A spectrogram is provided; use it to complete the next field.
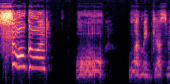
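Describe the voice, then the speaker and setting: A woman puts on a squeaky character voice at an extremely high pitch. Her pitch swings very widely. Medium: read story. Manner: eager, chatty.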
